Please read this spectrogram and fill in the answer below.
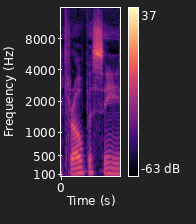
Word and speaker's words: Anthropocene: do you say the title the Anthropocene extinction Anthropocene so right now we're in the like if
